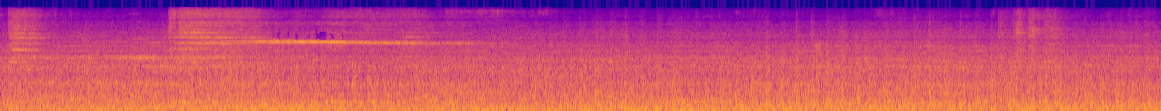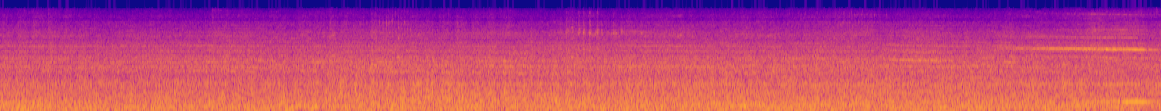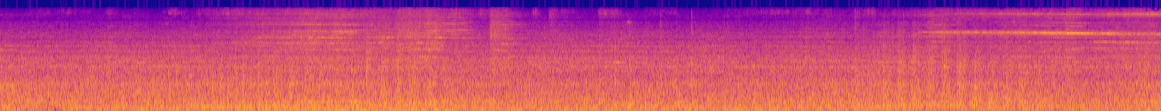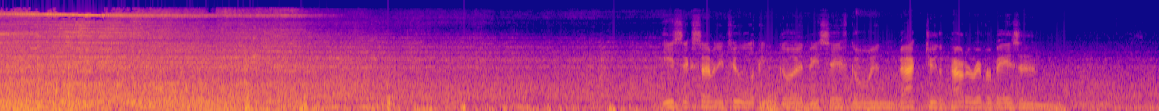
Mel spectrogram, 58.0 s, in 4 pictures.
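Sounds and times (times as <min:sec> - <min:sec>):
freight cars rumbling on rails: 0:00.0 - 0:55.9
high wheel squeals: 0:00.1 - 0:06.3, 0:27.0 - 0:29.2, 0:31.8 - 0:35.5, 0:40.5 - 0:47.5.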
